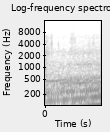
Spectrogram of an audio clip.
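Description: A BMW M3 E36 with a 3-liter engine accelerates while driving, giving a close, steady low rumble that swells slightly over under a second, with no talking.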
